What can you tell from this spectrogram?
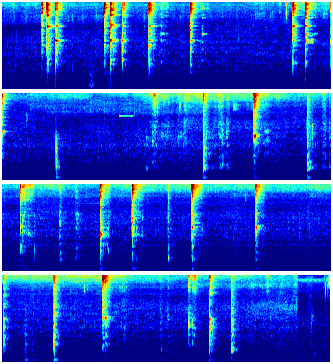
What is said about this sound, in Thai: พอหมูเริ่มสุกนะคะ ก็จะ นำผักทุกอย่างลงไปผัดรวมกันเลยนะคะ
